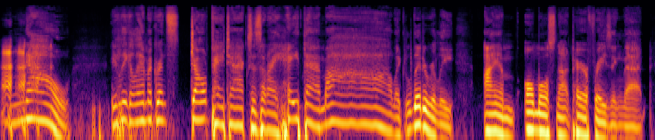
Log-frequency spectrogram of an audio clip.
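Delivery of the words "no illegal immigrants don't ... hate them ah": very high, furious, drawn-out screaming rage. Retelling angry online replies to cited news sources: imitating screaming rage. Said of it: "you would just get screaming rage".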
